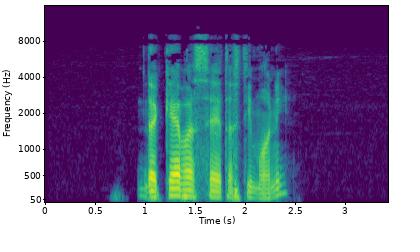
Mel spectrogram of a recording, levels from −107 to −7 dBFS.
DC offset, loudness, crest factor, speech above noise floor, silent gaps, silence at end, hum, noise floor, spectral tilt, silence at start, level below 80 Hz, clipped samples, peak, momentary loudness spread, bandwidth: under 0.1%; -19 LUFS; 22 dB; 69 dB; none; 1 s; none; -88 dBFS; -6 dB/octave; 0.95 s; -46 dBFS; under 0.1%; 0 dBFS; 12 LU; 9.4 kHz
